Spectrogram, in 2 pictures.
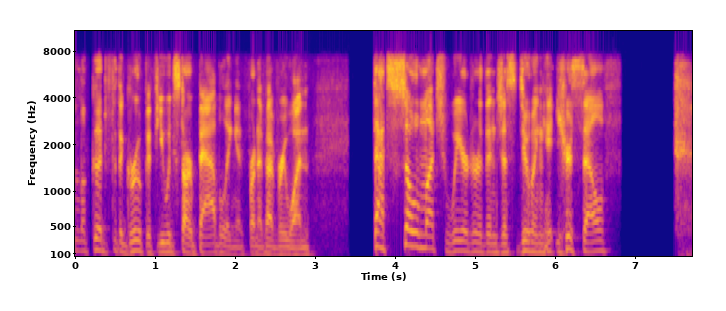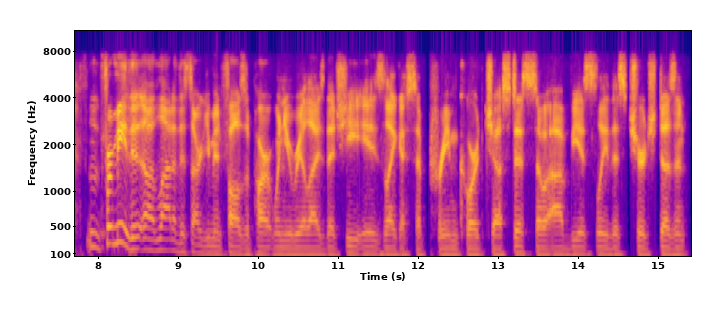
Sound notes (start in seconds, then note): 7.6 laugh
